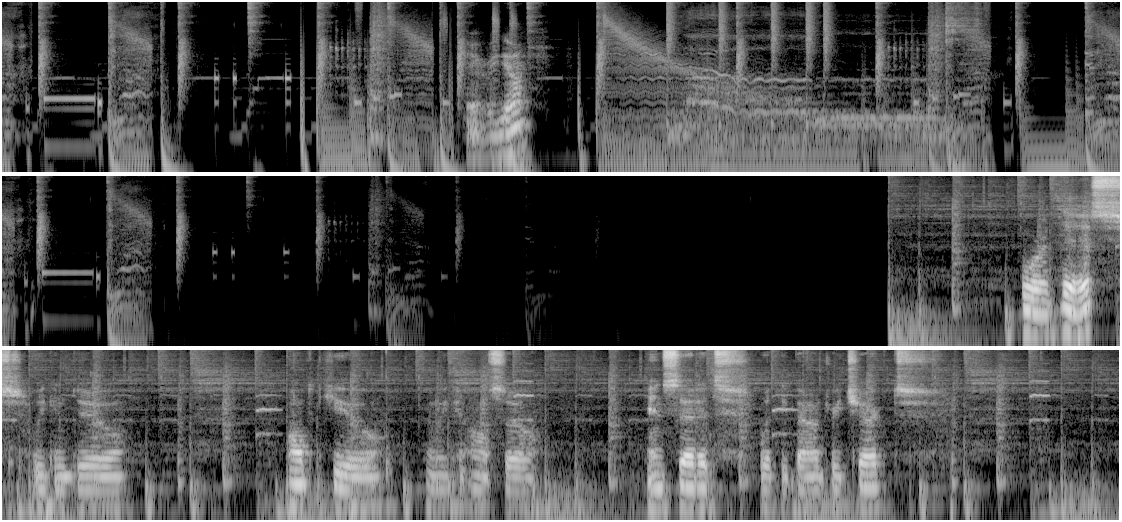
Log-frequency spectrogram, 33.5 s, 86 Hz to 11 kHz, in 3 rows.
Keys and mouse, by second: 1.7-6.7 middle drag, 1.7 right click, 2.2 right click, 2.7 shift+right click, 3.3 f, 4.5 right click, 4.7 f, 5.6 z, 6.7 ctrl+z, 7.4 g, 8.1 middle click, 8.9 right click, 9.0-11.5 middle drag, 9.2 g, 11.5 right click, 11.6-13.2 middle drag, 11.6 g, 13.2 right click, 13.3-15.5 middle drag, 13.4 g, 15.5 right click, 15.6-18.1 middle drag, 15.7 g, 18.1 right click, 18.2-19.3 middle drag, 18.3 g, 19.3 right click, 19.4-23.0 middle drag, 19.4 g, 20.6 3, 21.3 right click, 21.8 shift+right click, 22.7 shift+right click, 23.0 right click, 23.3 right click, 24.1 alt+q, 25.5 right click, 30.0 click, 31.4-33.5 alt+middle drag, 31.5 alt+s, 32.7 alt+q.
